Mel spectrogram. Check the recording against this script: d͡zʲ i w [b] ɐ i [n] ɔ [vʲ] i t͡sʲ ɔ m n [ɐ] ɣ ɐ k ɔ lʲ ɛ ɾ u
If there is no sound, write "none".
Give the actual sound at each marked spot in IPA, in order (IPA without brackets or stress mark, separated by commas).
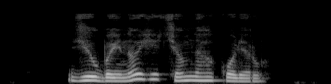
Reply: b, n, ɣʲ, ɐ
